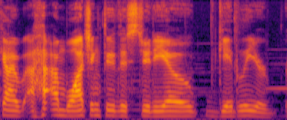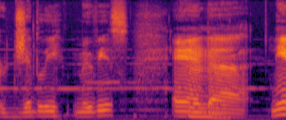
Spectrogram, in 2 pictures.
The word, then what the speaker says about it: Ghibli: Do you know how you pronounce that? Ghibli. Ghibli? Yes. Like giblets?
